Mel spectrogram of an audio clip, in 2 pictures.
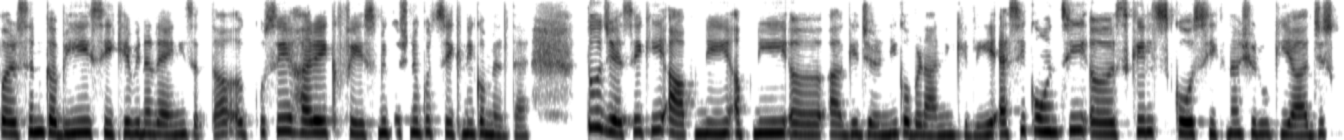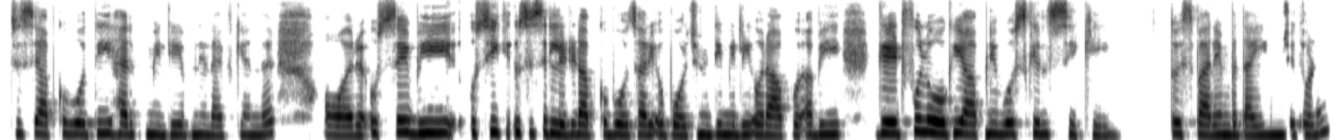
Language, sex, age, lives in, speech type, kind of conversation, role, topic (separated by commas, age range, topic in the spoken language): Hindi, female, 20-24, India, conversation, podcast, host, Tumne naya hunar kab aur kyun seekhna shuru kiya?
